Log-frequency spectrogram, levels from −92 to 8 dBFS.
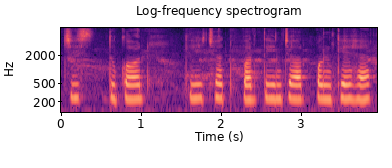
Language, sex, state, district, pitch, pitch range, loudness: Hindi, female, Uttar Pradesh, Saharanpur, 235 Hz, 230-240 Hz, -16 LUFS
